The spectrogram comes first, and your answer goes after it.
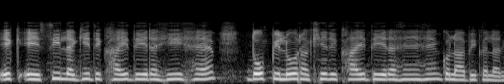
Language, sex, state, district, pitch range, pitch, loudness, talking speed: Hindi, female, Bihar, Gopalganj, 230-245 Hz, 235 Hz, -17 LUFS, 225 wpm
